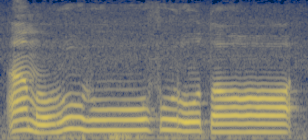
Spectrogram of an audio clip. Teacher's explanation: را کو پر کریں گے کیونکہ اس کے اوپر ہے پیش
